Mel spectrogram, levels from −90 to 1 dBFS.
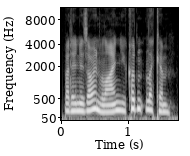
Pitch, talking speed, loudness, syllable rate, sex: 190 Hz, 305 wpm, -14 LUFS, 5.5 syllables/s, female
